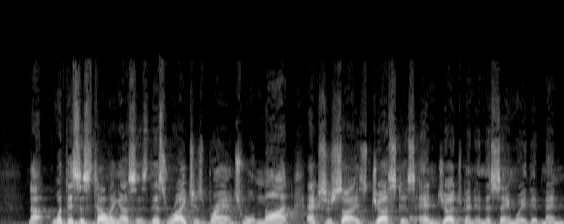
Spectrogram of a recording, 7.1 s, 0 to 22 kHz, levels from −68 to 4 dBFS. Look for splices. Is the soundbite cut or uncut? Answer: uncut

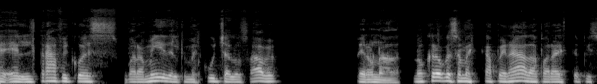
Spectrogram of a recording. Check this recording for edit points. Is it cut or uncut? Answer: cut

